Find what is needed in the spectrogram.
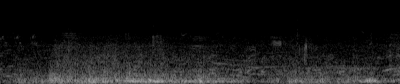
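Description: A horse moving close by, its hooves thudding on soft ground, under a faint murmur of voices.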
